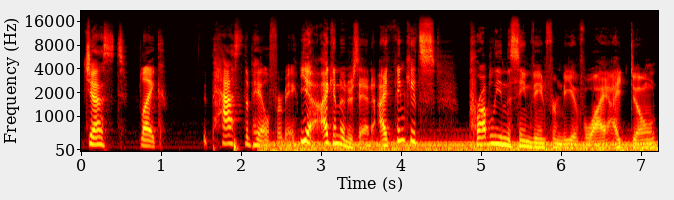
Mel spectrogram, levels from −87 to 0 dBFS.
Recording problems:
low rumble; noticeable; from 2 s on; 15 dB below the speech

